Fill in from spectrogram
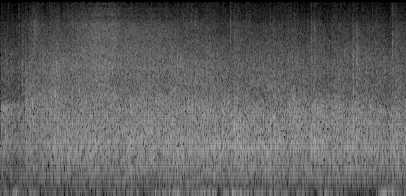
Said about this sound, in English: Cool, man. Round of applause.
